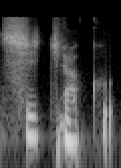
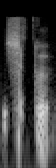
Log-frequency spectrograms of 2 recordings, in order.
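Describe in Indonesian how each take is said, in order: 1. Vokal setelah 'sh' terdengar, diucapkan pelan. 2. Vokal setelah 'sh' dihilangkan, diucapkan cepat. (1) "kalau dibaca pelan-pelan" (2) "Kayak nggak kedengeran ya. Si-nya tuh nggak kedengeran"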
